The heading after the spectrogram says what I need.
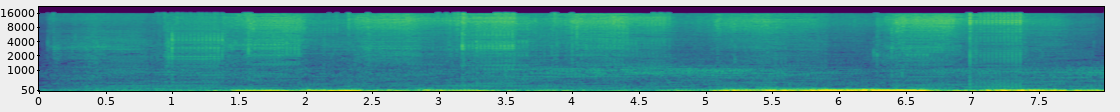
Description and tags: Glitch - steps
Walking on a rural village next to Castelo de Vide (Alentejo, Portugal). Field recording highly processed as a GLITCH Beat Loop. It was originally processed at 140 bpm, but it can be worked.
I've been using it in experimental electronic performances using a laptop with GIADA, and another one with ableton live.
svayam
experimental, footsteps, fx, glitch, pitch, processed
